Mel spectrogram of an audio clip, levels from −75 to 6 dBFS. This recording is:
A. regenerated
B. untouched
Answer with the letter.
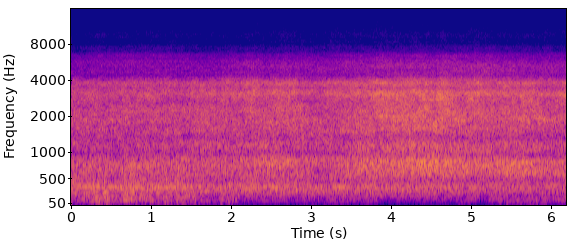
A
